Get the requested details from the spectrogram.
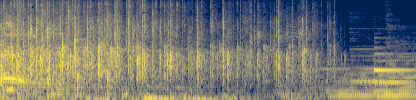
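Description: A room full of people claps loudly and steadily for a few seconds, the dense applause filling the space before giving way to a swelling musical tone at the end.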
